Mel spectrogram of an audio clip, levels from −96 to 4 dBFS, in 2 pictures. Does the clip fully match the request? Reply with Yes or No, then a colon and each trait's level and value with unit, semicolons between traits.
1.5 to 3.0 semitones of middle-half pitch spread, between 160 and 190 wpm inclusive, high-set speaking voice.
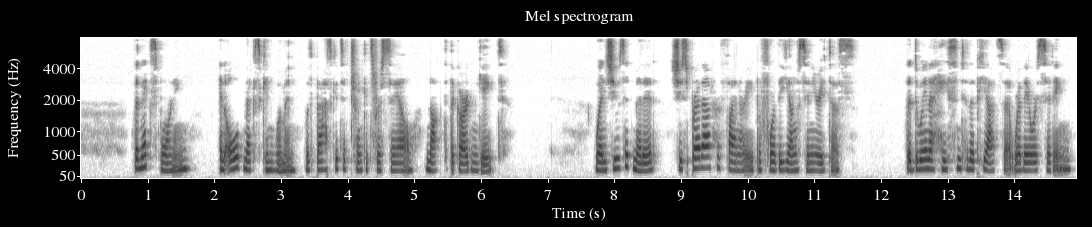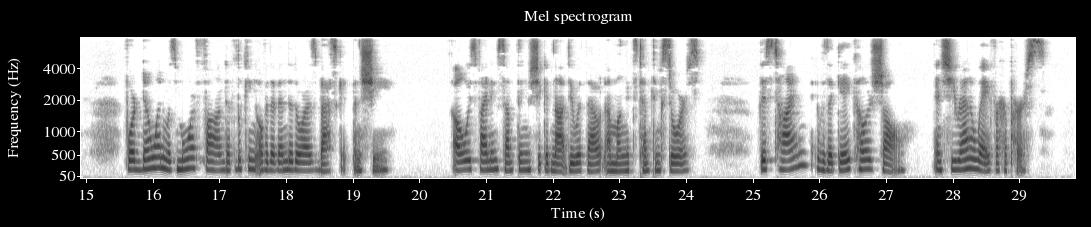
No: average, 2.7 semitones; average, 165 wpm; medium, 180 Hz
